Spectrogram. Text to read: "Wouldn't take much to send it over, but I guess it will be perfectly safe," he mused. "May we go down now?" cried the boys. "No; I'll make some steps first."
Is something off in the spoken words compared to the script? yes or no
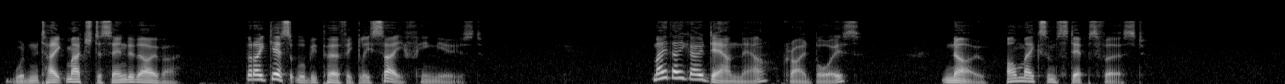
yes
